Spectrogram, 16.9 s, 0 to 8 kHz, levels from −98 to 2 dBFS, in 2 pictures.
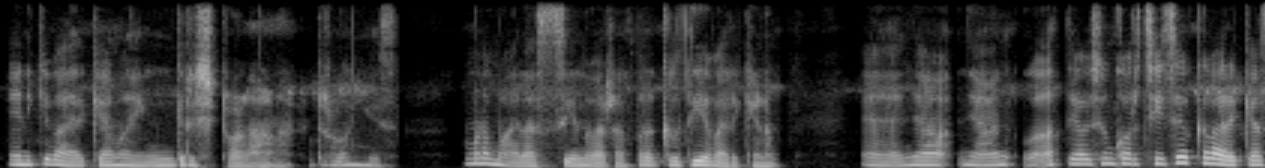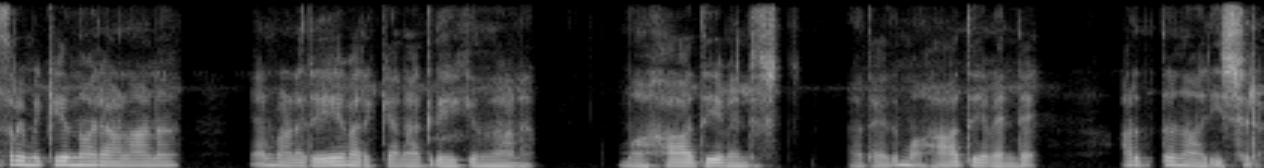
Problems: background sounds at intervals, low volume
